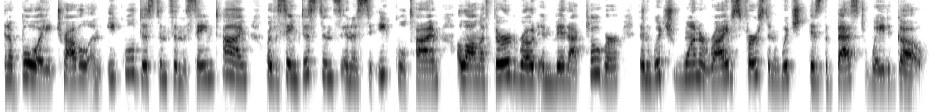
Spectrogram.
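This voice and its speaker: A woman's voice: a little high, moderate pace, few pauses, natural voice. A woman voicing a fussy, precise male creature with twelve faces, lecturing in a storybook reading. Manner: lecturing, pedantic, exclamatory.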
